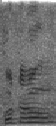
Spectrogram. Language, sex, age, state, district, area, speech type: Gujarati, male, 60+, Gujarat, Junagadh, rural, spontaneous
